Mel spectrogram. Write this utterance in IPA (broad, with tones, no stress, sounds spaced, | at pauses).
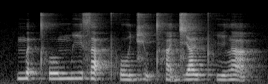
m ɛ˦ ʔ tʰ o˦ m i˦ sʰ ä˦ ʔ pʰ o˨ d͡ʑ ṵ˦˨ tʰ ã˦˨ d͡ʑ a˦ ɪ̯ pʰ i˨ l ã˦˨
